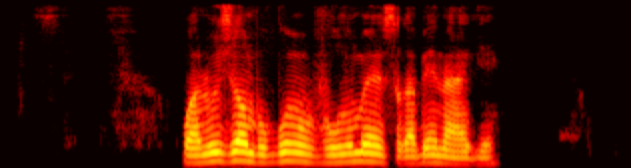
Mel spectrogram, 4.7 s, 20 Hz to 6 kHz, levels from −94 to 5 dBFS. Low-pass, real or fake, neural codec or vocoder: 5.4 kHz; fake; codec, 16 kHz, 4.8 kbps, FACodec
